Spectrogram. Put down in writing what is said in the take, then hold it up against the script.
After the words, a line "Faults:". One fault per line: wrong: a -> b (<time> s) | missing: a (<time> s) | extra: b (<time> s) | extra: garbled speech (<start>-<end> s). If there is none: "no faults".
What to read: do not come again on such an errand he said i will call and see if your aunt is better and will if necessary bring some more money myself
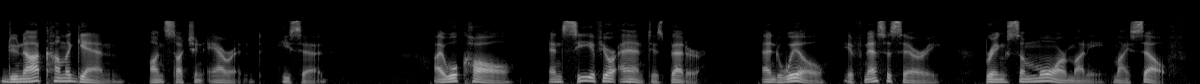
do not come again on such an errand he said i will call and see if your aunt is better and will if necessary bring some more money myself
Faults:
no faults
